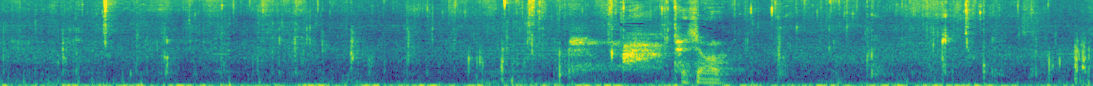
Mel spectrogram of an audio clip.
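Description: A man chews wetly close to a microphone.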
